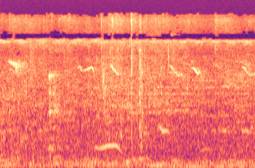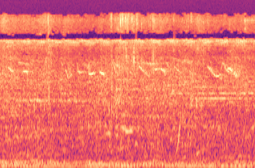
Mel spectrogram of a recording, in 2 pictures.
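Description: Small birds chirping, short high calls repeating every half second or so, over a low steady rumble.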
